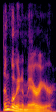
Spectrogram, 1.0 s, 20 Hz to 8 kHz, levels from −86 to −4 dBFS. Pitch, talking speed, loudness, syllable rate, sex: 125 Hz, 315 wpm, -17 LUFS, 7.2 syllables/s, male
